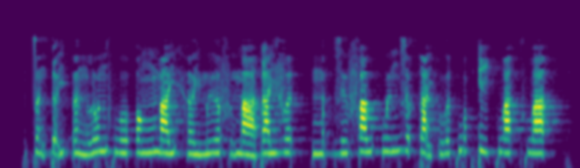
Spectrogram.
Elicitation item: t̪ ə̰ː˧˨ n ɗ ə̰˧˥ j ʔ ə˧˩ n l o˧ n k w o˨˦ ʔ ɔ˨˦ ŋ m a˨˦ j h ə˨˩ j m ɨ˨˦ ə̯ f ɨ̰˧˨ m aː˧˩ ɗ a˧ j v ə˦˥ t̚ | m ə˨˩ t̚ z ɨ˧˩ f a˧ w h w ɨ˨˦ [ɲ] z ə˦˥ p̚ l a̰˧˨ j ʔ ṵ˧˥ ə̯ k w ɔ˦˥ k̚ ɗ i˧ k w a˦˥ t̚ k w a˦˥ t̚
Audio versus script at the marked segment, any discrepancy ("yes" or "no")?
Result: yes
